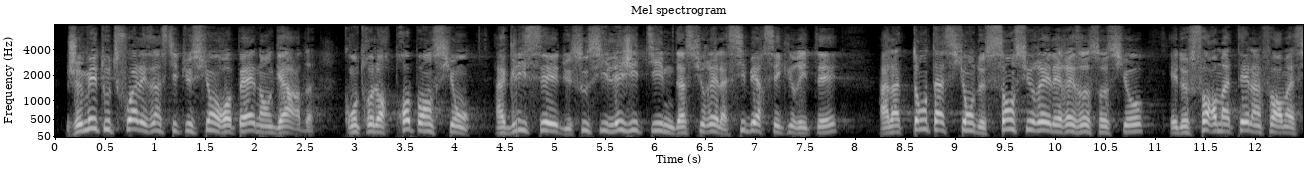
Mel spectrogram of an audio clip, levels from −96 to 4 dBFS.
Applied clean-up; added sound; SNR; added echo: none; none; none; none.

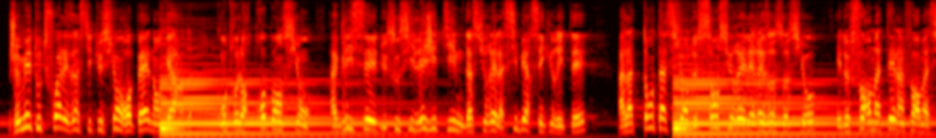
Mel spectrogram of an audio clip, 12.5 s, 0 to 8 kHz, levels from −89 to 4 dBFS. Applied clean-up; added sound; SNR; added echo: none; Acoustic guitar; 4 dB; none.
